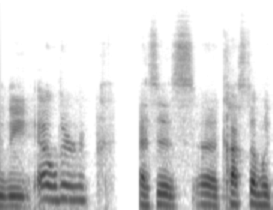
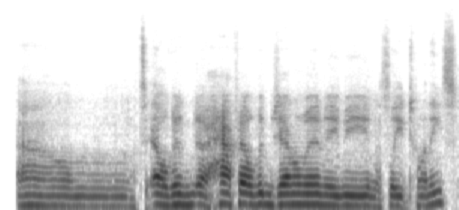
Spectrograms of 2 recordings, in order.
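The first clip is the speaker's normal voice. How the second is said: ordinary talk, nothing marked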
